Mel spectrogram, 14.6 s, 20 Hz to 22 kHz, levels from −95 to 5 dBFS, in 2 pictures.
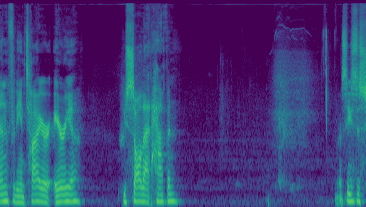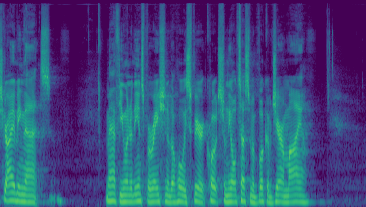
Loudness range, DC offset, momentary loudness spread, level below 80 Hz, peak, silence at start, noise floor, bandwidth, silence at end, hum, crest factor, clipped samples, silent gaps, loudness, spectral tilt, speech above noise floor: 8 LU; under 0.1%; 17 LU; -64 dBFS; -6 dBFS; 0 s; -67 dBFS; over 20 kHz; 1.1 s; none; 18 dB; under 0.1%; none; -22 LUFS; -4 dB/octave; 46 dB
